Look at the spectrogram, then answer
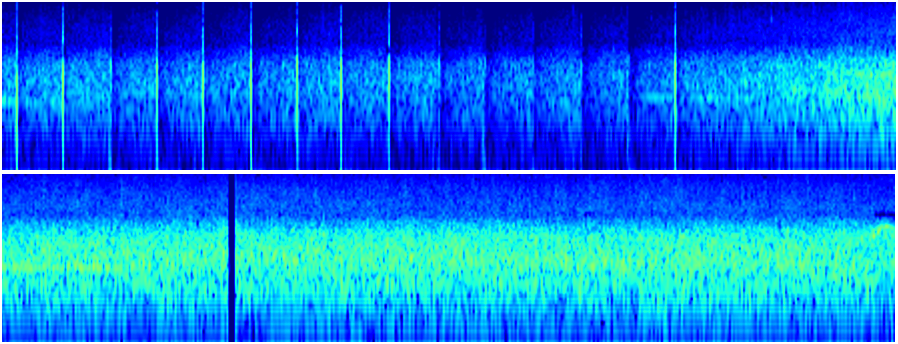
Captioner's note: applause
